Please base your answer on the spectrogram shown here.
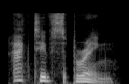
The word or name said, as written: active spring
